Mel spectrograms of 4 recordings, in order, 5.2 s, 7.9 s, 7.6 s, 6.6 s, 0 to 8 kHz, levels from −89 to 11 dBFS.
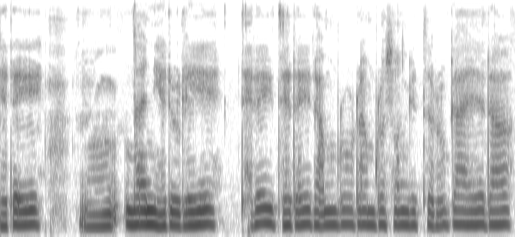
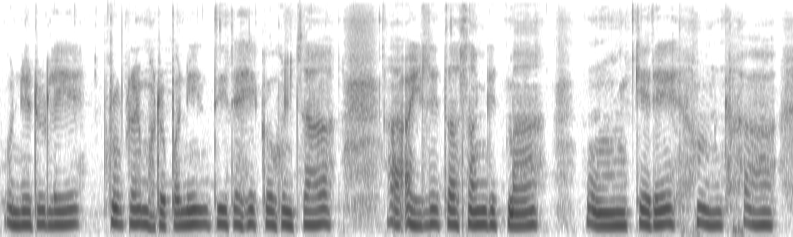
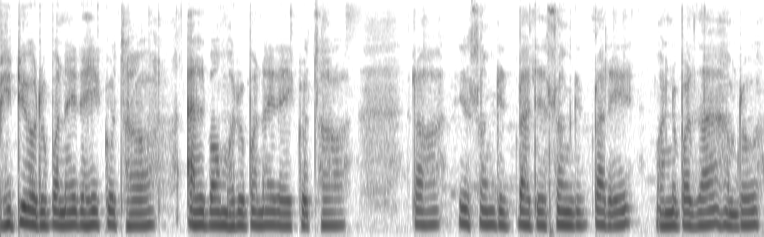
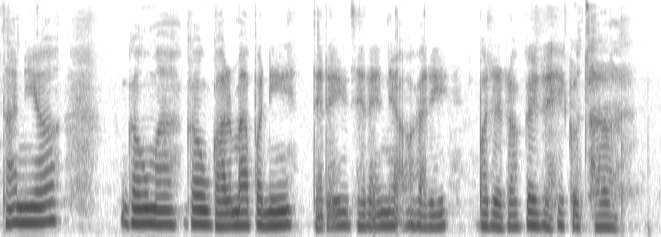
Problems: background sounds at intervals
